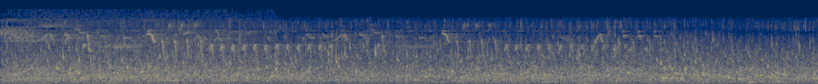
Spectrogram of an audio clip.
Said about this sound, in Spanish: Pues como a mí, seguramente te gustaría estar ahí, meter los pies en el agua, respirar fuerte, expirar el aire puro del bosque, escuchar el río, los animales.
